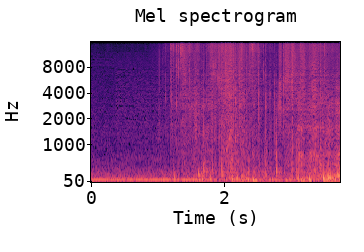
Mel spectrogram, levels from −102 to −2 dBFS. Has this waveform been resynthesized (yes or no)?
yes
